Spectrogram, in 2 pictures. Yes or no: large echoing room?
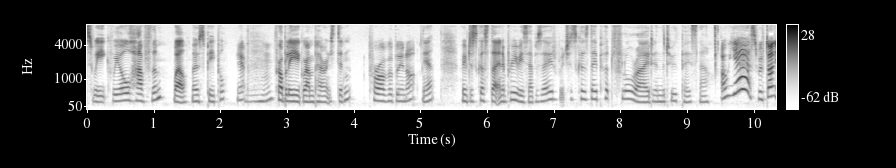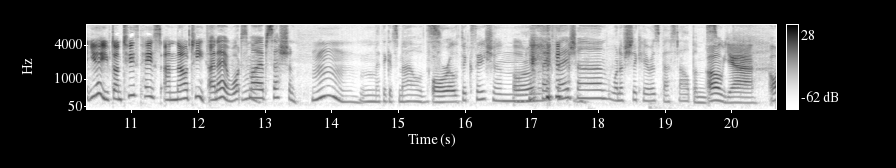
no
